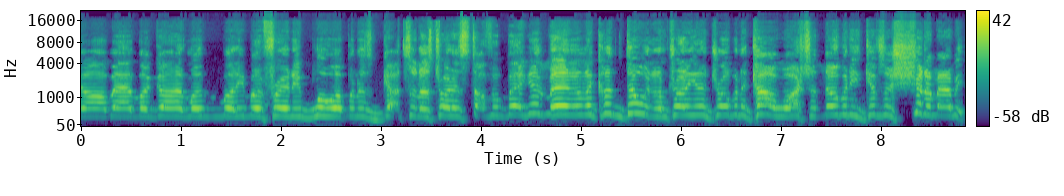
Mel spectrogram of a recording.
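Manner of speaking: put-on very high, tearful crying breakdown ramble. Retelling a film scene, imitating Stallone's tearful breakdown. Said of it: "he crumbles in pieces like".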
